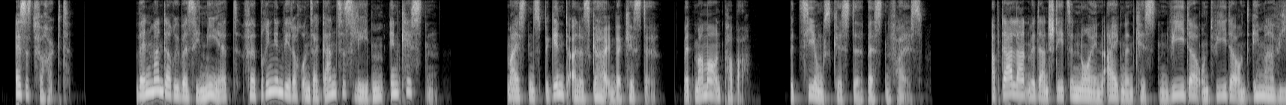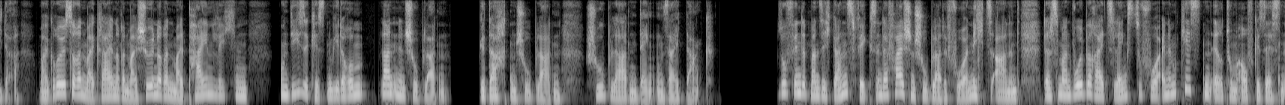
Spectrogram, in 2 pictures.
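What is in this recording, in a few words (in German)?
acting, Frech; Kisten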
